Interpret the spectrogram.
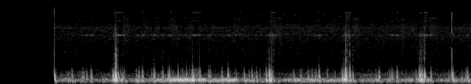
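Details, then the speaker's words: Teaching recording of paradoxical splitting of the second heart sound for nursing students: repeating heart thumps over background music, with a split S2 from delayed aortic valve closure. "لنستمع معا الى الدكس سبليت اوف اس 2"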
